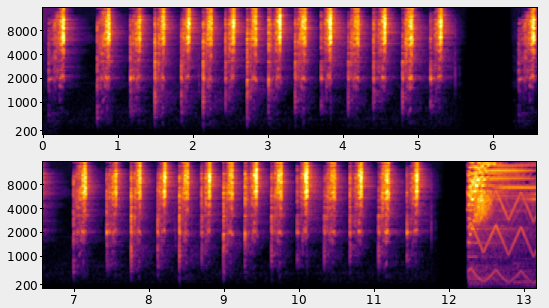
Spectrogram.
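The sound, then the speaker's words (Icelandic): A knife is drawn through a knife sharpener in quick, steady strokes, a bright rasping scrape about twice a second, pausing briefly before resuming. No one speaks. “Og við fáum svarið, þarna var verið að brína hníf með hnífabríni.”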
